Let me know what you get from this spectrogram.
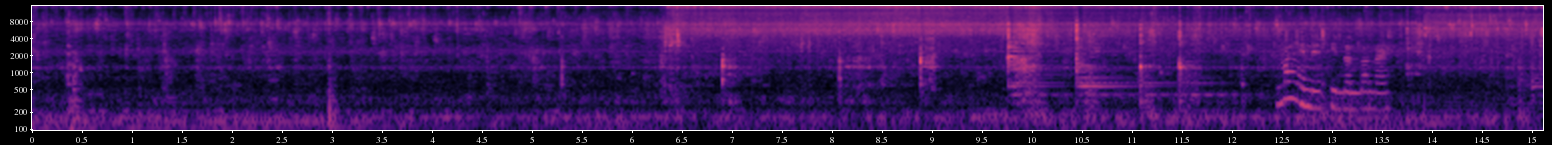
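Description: Chopped shallots and garlic dropped into hot cooking oil in a metal wok, sizzling and frying from about six seconds in. A wooden spatula clacks and scrapes against the wok as the aromatics are stirred.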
